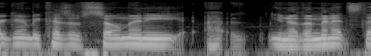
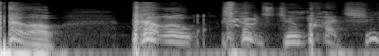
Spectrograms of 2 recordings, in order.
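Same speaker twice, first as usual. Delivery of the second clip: fake-coughing words under the breath; 5 semitones higher, 7 dB louder than usual. Imagining a player coughing words under his breath at a teammate: Kristaps Porzingis fake-coughing words under breath. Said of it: "coughing under his breath".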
